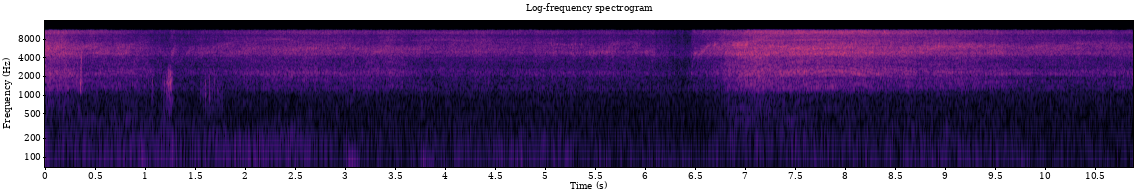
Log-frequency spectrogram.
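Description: Small quadcopter drone flying overhead: its motors and propellers whine high, the pitch wavering up and down with the throttle. The sound dips briefly a little after six seconds in, then comes back louder.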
